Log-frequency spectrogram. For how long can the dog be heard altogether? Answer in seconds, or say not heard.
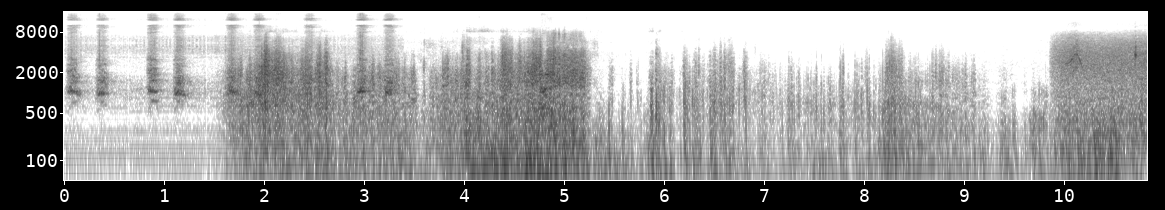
5 s.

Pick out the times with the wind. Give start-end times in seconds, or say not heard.
1.6-10.7.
